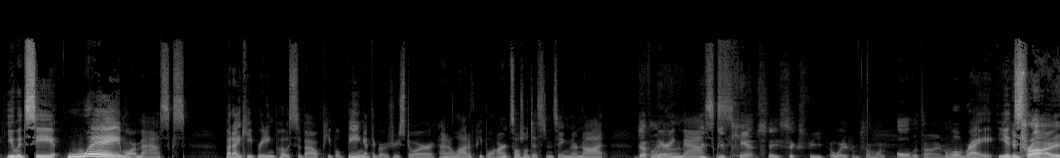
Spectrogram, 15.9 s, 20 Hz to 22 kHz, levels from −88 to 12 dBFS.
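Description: Level changes are applied in unsmoothed 1 dB steps, causing zipper noise: a rapid ticking over the speech during a fade down of roughly 15 dB from 1.56 to 1.99 s and a rise from 14.7 to 15.32 s.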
